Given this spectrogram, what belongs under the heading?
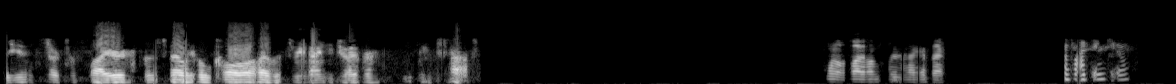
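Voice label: police radio dispatch, Scottsdale; SCTSDLE PD - PD1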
